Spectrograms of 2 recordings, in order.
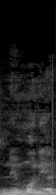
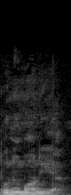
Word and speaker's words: pneumonia: You must pronounce it as pneumonia. Don't pronounce it pneumonia. P is silent.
